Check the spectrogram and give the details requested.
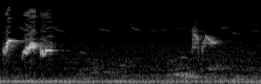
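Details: Red-whiskered bulbul in training for fighting song: a quick cluster of bright, slurred whistles at the start, then a soft murmur and a fainter chirp with a steady low hum beneath.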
